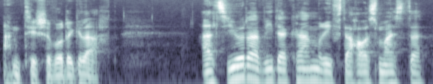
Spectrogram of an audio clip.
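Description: A male narrator with a very low voice reads scripted literary prose. He tells the story of a radio play. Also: measured pace.

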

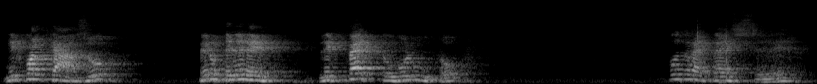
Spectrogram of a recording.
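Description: Male stage storyteller of the mouse folk: higher-pitched, swinging widely, halting, repetitive, pondering aloud. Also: expressive, sharp tone, heavily acted. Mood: insistent, questioning. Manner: halting, repetitive, seeking agreement with tag questions. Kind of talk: theatrical monologue, literary stage narration. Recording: very echoey room, distant mic, faint noise.

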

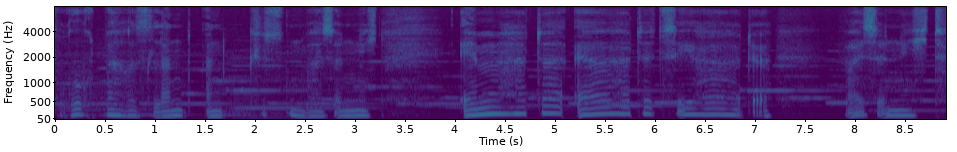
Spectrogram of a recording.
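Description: An actress playing a weary, stubborn housewife who nurses a sick husband in a radio drama, speaking in a halting, reciting way. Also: female voice, deep voice. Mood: pedantic, stubborn. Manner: slow, halting recitation, reciting chores and puzzle words to herself. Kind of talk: German radio drama acting. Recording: studio radio play with music underneath.

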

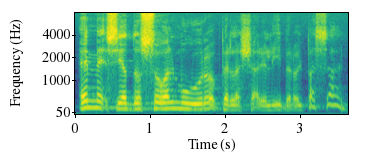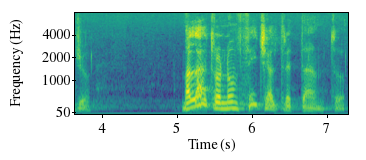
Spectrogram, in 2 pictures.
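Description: A male actor narrates literary prose in a dramatic reading style. The voice is fairly high for a man, yet husky and full of gravel. He reads the story as a stage performer would. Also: huge pitch swings, measured pace.

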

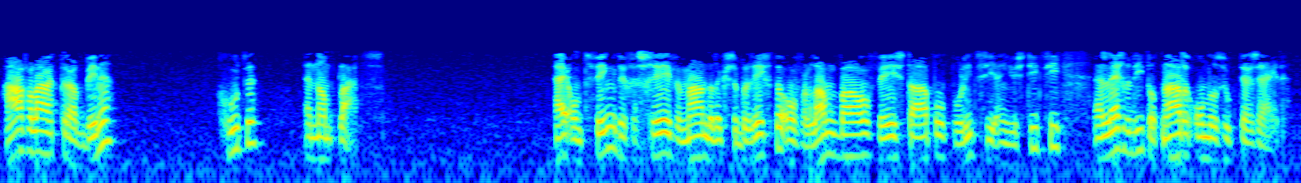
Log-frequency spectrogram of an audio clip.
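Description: Husky male radio narrator. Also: mid-range voice, a little slow, pauses often, narrow, tinny audio. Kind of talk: scripted literary narration. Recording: band-limited radio recording.

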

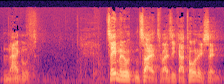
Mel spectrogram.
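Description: Nasty mocking soldier, husky and hard-edged, old-school radio drama. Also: male voice, lowish voice, big pitch swings, normal speed, sharp tone, heavily acted. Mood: mocking, menacing. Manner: mocking, sardonic.

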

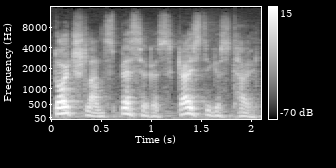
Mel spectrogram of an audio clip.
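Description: Husky, pompous intellectual. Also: male voice, mid-range voice, big pitch swings, slow, heavily acted. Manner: pompous, learned. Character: earnest, pompous intellectual debating at a soirée. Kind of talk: 1960s German radio drama acting.

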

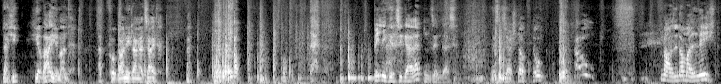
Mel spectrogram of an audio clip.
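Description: A man's voice: medium pitch, wildly swooping pitch, a little slow, pauses often, very noisy. An actor playing a grumbling, wry and brusque male police inspector in a 1970s radio crime drama. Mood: alert.

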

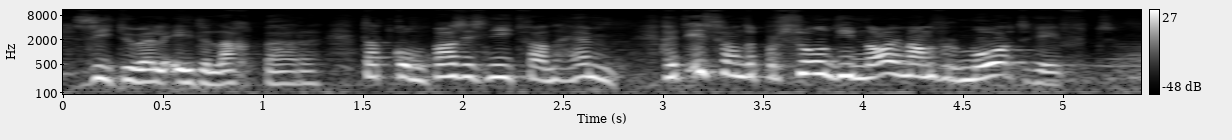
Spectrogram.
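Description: Woman acting a bitter middle-aged mother, highish voice, reproachful, insistent, muffled radio play. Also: moderate pace, darkish tone, lightly acted. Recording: muffled old radio play, faint noise.

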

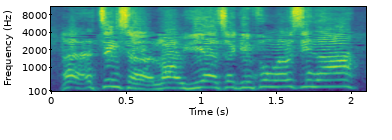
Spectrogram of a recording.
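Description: A man's voice: high voice, quick pace. A man with a Hong Kong accent playing an eager, chatty young junior detective in a radio drama. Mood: eager, concerned.

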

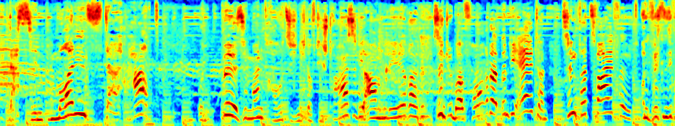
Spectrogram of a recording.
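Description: A woman acting an indignant, scandalized townswoman who complains about children in a German radio play. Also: high voice. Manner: indignant, exclaiming.

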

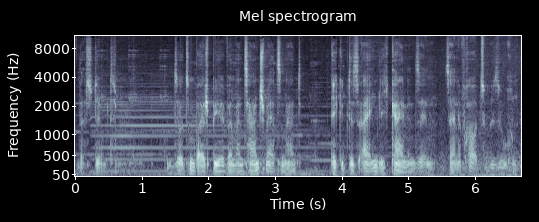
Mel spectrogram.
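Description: An actor playing a nervous, stubborn railway engineer in his forties in a German radio play, halting and self-justifying, with music under him. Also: rumbling low, flat delivery. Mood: defensive, halting. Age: 40s. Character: nervous, stubborn forty-year-old railway engineer, male.

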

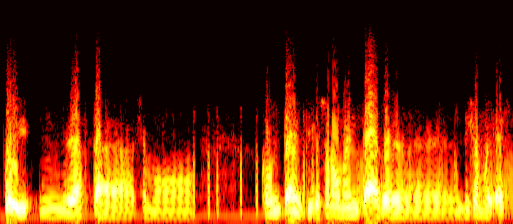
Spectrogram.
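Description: Male interviewee, very low voice, thoughtful and halting delivery, muffled lo-fi radio sound. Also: steady tone. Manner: hesitant, halting, reflective, searching for words. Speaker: documentary filmmaker, interview guest. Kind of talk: spontaneous radio interview answers. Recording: dull lo-fi radio interview audio.

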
